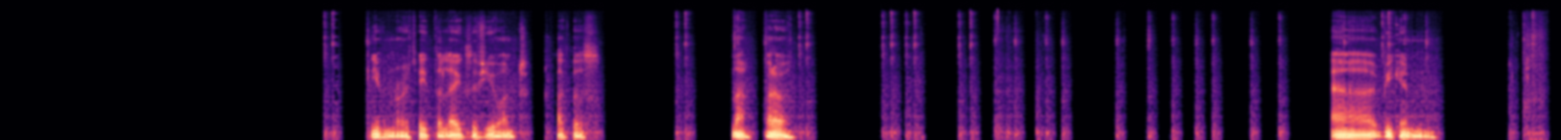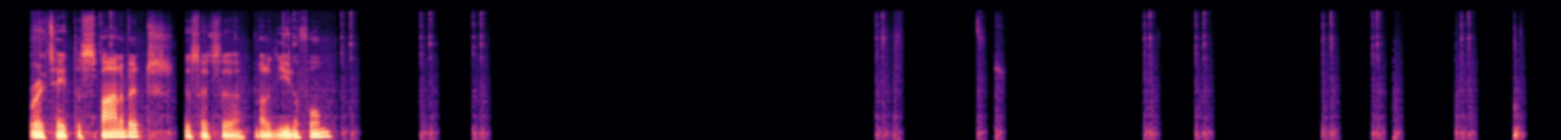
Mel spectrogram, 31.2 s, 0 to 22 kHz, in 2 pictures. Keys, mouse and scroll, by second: 3.5 middle click, 3.9 r, 7.4-8.0 middle drag, 8.0 right click, 8.2 r, 9.1 right click, 9.3 r, 9.8 scroll down 1, 10.0-10.3 middle drag, 10.3 scroll up 1, 10.5-10.9 middle drag, 10.9 scroll down 1, 11.0-11.7 middle drag, 11.7-12.1 scroll up 1, 12.1-13.9 middle drag, 13.9 right drag, 14.1-14.6 middle drag, 14.6 r, 15.7 KP_7, 16.7 right click, 17.1 r, 19.1-19.4 right drag, 19.4 r, 20.4 right click, 20.7 r, 25.1 KP_3, 25.8 t, 26.3 r, 27.6 right click, 27.9 g, 29.4 right click, 29.6 g, 31.0 alt+a.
